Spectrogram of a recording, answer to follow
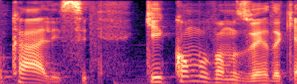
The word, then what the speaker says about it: cálice: Chico percebeu que a palavra cálice, no caso o objeto, tem a mesma pronúncia do verbo calar conjugado no imperativo.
